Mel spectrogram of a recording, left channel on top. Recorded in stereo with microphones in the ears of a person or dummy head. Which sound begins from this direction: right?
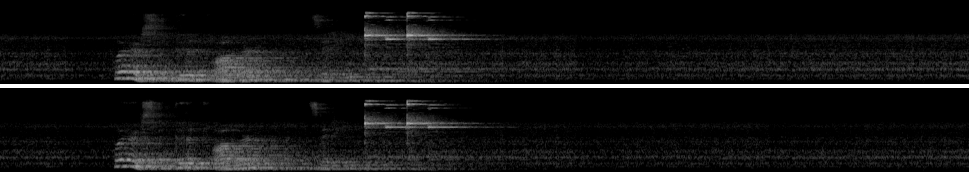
A woman speaking, at 1.1 s.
